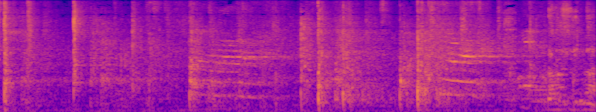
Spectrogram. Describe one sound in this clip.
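Tennis balls are struck with rackets, with sharp pops echoing in a large indoor hall.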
